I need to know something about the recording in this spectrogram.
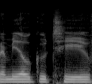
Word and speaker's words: Emile Guité: But yeah, when I saw at 159 Emile Guité, who is obviously the correct pronunciation for that, Yes, I would say, yes, for sure.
